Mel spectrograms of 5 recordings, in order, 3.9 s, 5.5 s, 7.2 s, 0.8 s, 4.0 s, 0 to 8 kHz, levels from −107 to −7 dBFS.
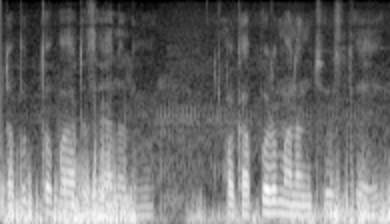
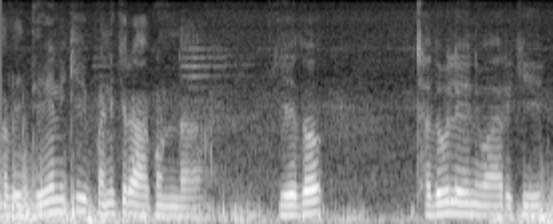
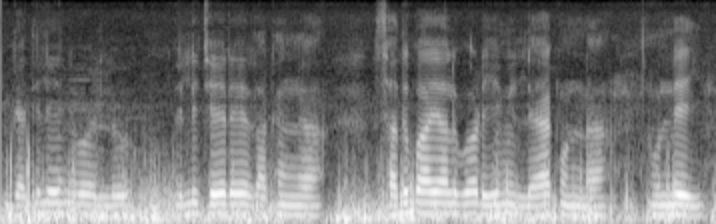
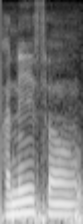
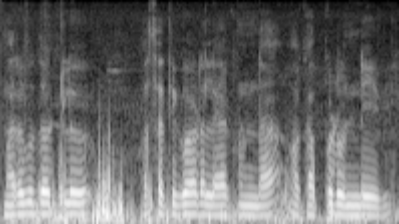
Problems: background sounds at intervals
